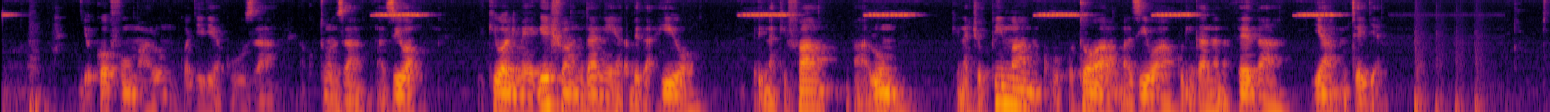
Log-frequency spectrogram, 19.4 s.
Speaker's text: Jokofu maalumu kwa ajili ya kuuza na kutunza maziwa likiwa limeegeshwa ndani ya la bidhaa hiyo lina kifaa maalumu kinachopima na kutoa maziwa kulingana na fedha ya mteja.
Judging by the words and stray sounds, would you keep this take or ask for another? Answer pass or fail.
fail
